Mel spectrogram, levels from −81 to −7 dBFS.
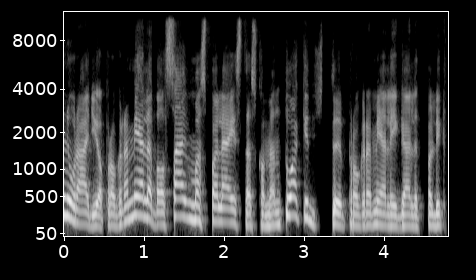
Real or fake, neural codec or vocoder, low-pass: real; none; 10.8 kHz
